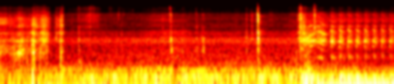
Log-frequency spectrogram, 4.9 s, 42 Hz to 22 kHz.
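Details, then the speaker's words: 2002 Honda Odyssey that stalled, now no-start despite replaced fuel pump: starter whirs engine in even rhythm but it never catches; test light shows no power out of main relay to fuel pump. "and it doesn't you ain't gonna no fuel pump is gonna fix that if you ain't getting power so we know nothing's coming out of there"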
